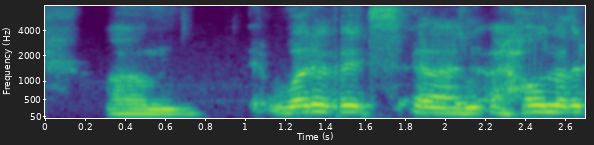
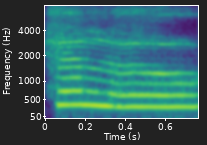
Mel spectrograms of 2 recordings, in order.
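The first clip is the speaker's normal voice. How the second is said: put-on very high, tiny little child's voice; 13 semitones higher than usual. Retelling a disembodied voice heard during a tattoo session: imitating a little kid's voice. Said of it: "it sounded like a little kid said".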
